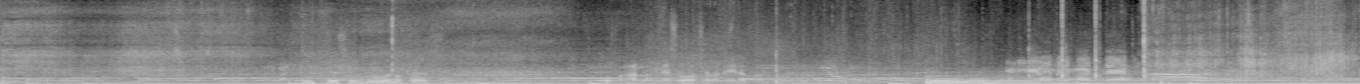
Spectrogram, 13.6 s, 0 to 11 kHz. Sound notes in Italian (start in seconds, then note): 3.1 Gli allenatori chiacchierano in una lingua straniera; 9.3 musica rilassante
